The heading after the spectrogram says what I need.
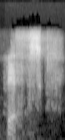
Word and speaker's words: fifths: say this word here fifths okay fifths yes okay um really in in English basically we would you don't really hear that that second f it just sounds like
